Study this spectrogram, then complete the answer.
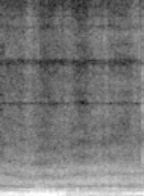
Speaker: Excavator's fired up. Now we're gonna let it run for a while so that the batteries can get charged up.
